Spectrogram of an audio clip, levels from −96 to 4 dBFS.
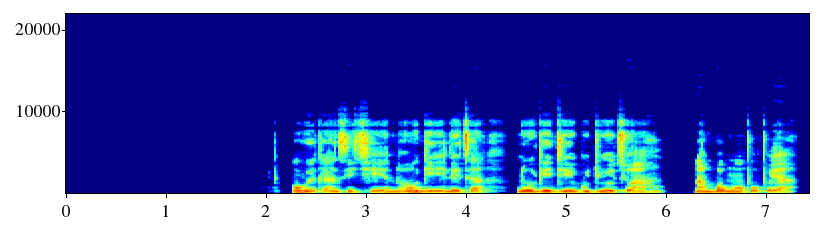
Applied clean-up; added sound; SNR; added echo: neural mask model Resemble Enhance denoiser.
